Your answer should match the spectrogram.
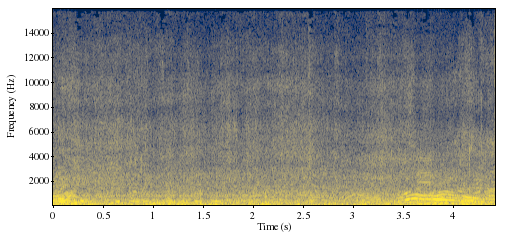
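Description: Steady wind rushing over the microphone with a low, even rumble, while voices chatter briefly at the start and again near the end.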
